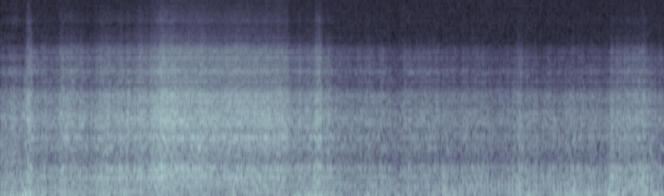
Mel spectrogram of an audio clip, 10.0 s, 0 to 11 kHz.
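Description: Bajaj Pulsar 150's single-cylinder engine running while the motorcycle is ridden along an open road, under a steady rush of road and air noise. The rush grows louder for a couple of seconds from about two seconds in, then settles.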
